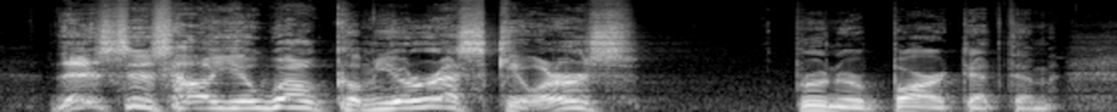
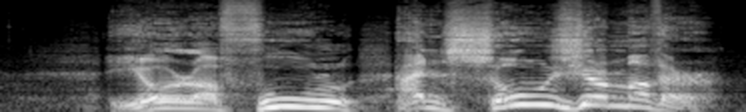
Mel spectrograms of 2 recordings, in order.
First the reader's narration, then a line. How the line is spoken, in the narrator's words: Brunner growled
